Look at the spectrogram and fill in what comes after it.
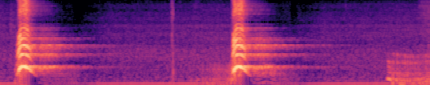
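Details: Indoor whippet barking twice, loud clipped barks about two and a half seconds apart, each with a brief rough tail, then a low grumbling sound at the end.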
